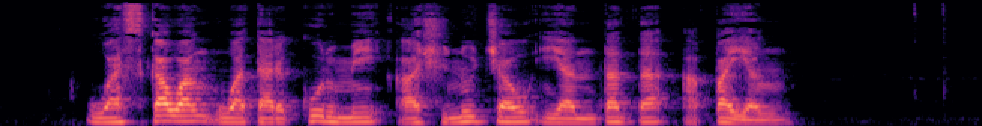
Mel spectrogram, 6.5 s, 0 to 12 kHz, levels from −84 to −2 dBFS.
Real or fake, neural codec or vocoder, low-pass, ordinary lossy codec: real; none; 10.8 kHz; MP3, 48 kbps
